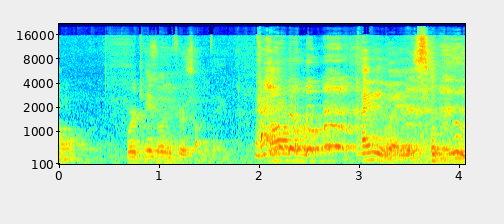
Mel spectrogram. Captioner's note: laughs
